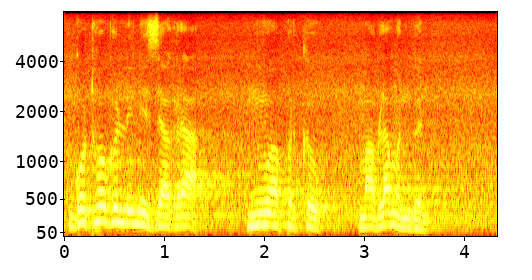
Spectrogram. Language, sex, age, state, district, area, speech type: Bodo, male, 18-30, Assam, Chirang, urban, read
